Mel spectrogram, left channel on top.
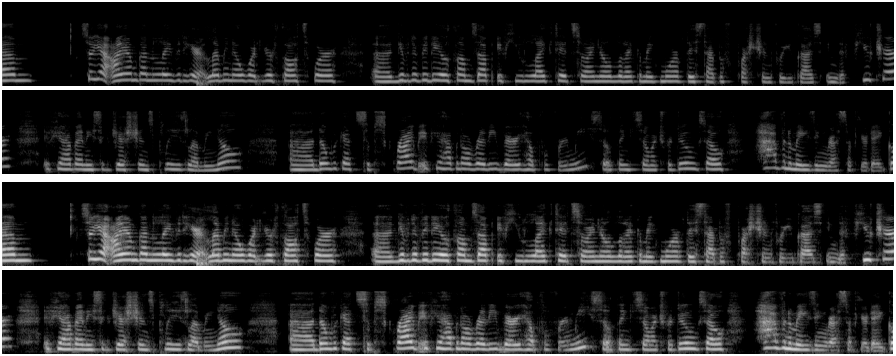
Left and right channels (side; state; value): left; quieter; 11.3 dB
